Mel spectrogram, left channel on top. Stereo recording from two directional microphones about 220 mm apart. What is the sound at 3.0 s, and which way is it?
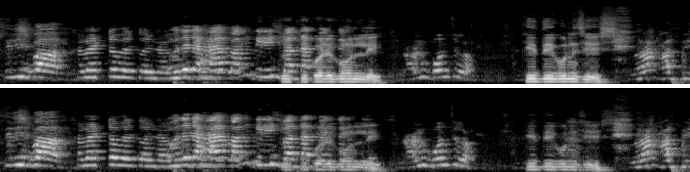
Speech, 50° left (ahead or behind).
